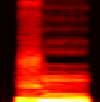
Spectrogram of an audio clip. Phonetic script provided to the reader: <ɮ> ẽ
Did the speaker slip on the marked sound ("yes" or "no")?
no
